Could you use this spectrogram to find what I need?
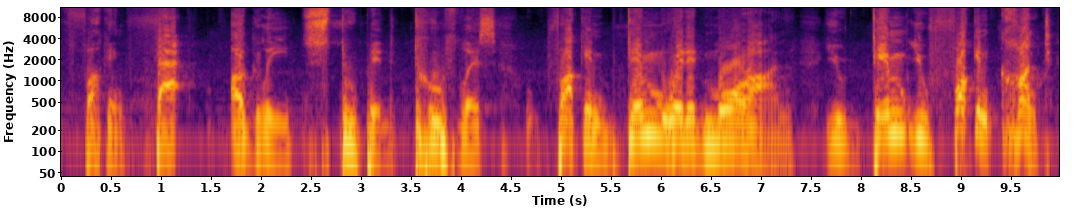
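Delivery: enraged host cursing out a rival; furious insults. Real, not acted. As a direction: pile the insults on one by one. Insult string at Lou.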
